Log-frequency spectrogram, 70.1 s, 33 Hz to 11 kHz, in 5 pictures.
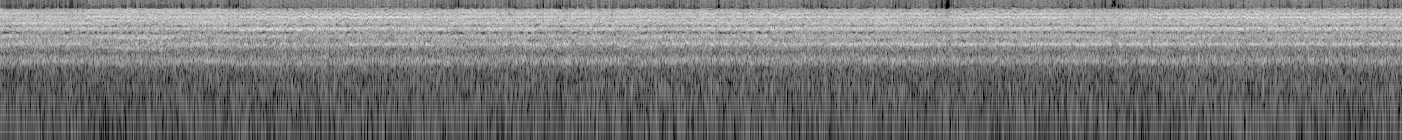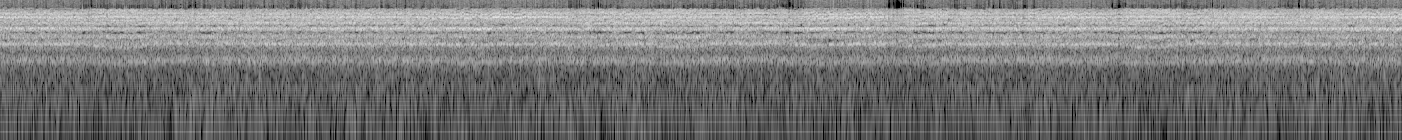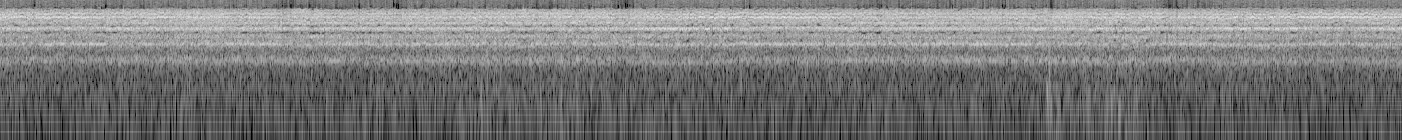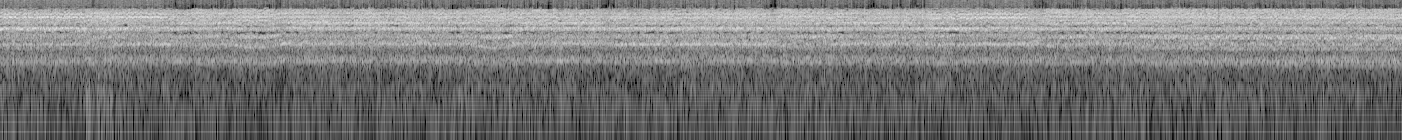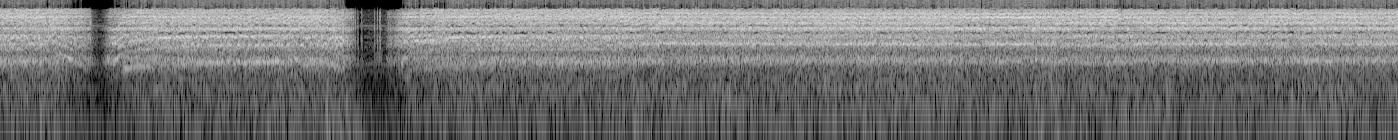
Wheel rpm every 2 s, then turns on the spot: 220, 220, 220, 230, 240, 230, 230, 230, 230, 230, 220, 220, 230, 230, 230, 230, 230, 220, 230, 230, 220, 220, 230, 230, 230, 230, 220, 210, 140, 180, 160, 220, 230, 230, 230.
none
